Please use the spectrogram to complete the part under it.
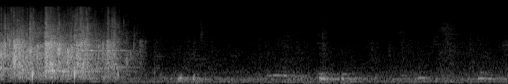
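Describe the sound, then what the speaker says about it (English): An audience claps to welcome a speaker to the stage, a dense burst of applause that fades after about a second and a half, leaving quiet room sound with a few faint voices. "Give her a round of applause."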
